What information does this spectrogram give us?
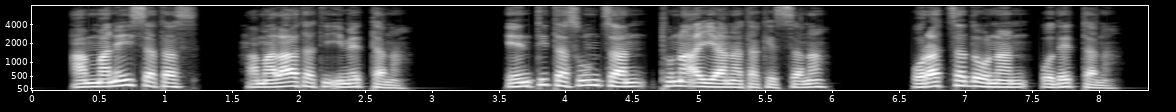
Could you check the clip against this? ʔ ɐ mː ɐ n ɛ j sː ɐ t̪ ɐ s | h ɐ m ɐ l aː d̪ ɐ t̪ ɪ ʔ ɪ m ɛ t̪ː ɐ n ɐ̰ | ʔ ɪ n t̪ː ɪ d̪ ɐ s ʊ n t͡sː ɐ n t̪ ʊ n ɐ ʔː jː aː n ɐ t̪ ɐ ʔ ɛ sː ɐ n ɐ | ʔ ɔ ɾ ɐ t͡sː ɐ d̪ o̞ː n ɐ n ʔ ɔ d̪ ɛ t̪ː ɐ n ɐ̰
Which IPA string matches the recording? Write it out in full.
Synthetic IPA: ʔ ɐ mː ɐ n ɛ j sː ɐ t̪ ɐ s | h ɐ m ɐ l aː t̪ ɐ t̪ ɪ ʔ ɪ m ɛ t̪ː ɐ n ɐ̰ | ʔ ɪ n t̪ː ɪ t̪ ɐ s ʊ n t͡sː ɐ n t̪ ʊ n ɐ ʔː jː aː n ɐ t̪ ɐ k ɛ sː ɐ n ɐ | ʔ ɔ ɾ ɐ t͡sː ɐ d̪ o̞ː n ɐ n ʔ ɔ d̪ ɛ t̪ː ɐ n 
